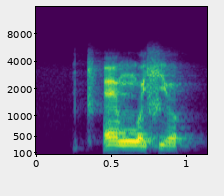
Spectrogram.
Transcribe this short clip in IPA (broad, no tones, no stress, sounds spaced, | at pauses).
t͡sʼ ɛ ŋʷ ə sʲ o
